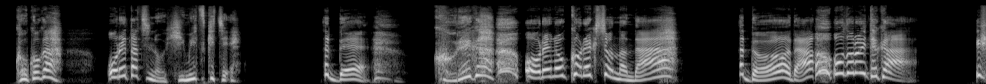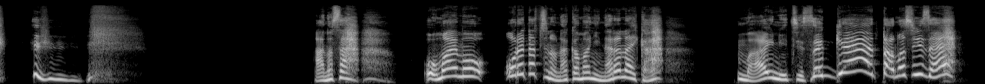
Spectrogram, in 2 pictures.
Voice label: shounen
